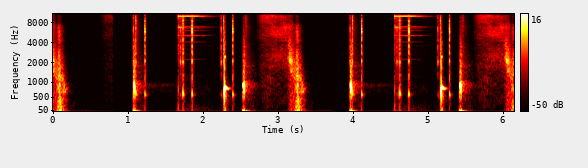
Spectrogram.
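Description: Animated like-and-subscribe sound effects: sharp mouse-click clicks, a ringing bell-like ding, a short pop and a whoosh. The set plays twice, about three seconds apart, with silence between the effects.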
